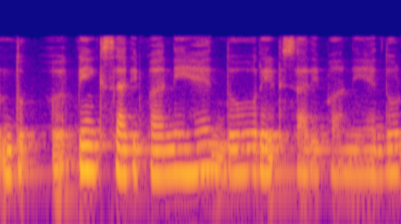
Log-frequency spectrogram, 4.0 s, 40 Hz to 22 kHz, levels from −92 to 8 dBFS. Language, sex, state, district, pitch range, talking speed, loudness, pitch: Hindi, female, Bihar, Patna, 165-175 Hz, 195 wpm, -17 LUFS, 170 Hz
